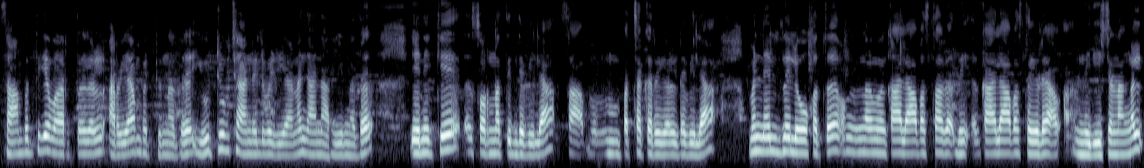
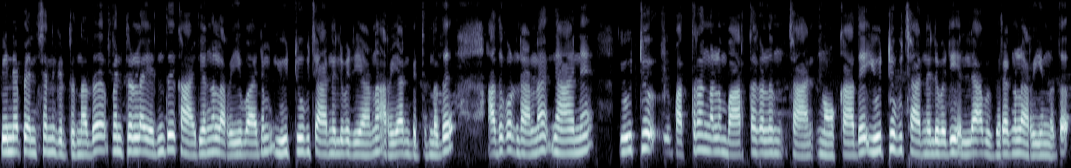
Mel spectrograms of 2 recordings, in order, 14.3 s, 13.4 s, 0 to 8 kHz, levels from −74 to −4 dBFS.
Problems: background sounds at intervals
